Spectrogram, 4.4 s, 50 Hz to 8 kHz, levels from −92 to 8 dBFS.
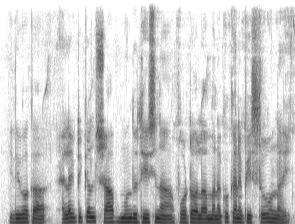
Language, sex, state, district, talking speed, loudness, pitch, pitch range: Telugu, male, Telangana, Mahabubabad, 135 wpm, -15 LUFS, 135 Hz, 125-140 Hz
